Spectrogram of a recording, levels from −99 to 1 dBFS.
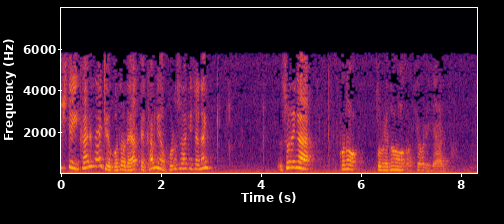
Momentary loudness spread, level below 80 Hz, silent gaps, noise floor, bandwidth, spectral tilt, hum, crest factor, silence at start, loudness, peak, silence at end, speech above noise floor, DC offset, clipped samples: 19 LU; -48 dBFS; none; -45 dBFS; 6.2 kHz; -6.5 dB/octave; 50 Hz at -50 dBFS; 20 dB; 0 s; -23 LUFS; -4 dBFS; 0 s; 23 dB; 1%; under 0.1%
